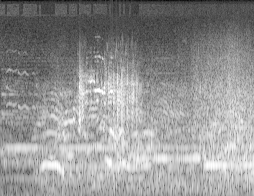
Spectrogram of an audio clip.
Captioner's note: seagulls, crowd chatter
